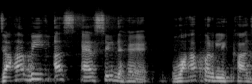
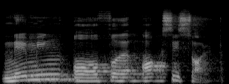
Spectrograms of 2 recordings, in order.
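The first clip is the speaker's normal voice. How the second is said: dictating slowly; much slower than usual. Shown as a demonstration. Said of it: "किसकी बात करेंगे?".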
